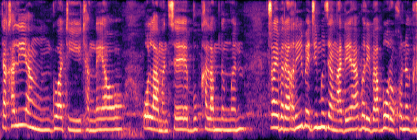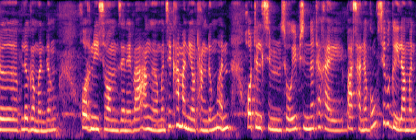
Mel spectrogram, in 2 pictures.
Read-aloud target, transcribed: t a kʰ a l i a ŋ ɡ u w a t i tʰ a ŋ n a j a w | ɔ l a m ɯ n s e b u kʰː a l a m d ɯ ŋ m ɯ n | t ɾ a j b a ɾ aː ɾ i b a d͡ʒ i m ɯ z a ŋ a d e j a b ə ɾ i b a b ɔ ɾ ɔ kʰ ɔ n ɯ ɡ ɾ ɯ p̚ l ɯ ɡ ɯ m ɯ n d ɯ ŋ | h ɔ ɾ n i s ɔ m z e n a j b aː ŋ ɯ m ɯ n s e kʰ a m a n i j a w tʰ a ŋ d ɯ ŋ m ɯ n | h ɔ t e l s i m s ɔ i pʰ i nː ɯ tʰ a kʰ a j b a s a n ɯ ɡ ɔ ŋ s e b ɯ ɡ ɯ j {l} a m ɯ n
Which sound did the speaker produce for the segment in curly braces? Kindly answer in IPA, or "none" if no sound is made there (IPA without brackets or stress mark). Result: l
